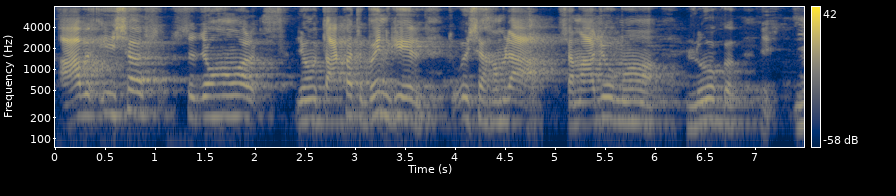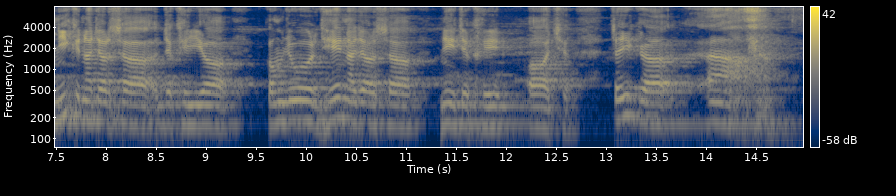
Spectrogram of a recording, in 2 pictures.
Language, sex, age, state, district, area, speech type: Maithili, male, 60+, Bihar, Darbhanga, rural, spontaneous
